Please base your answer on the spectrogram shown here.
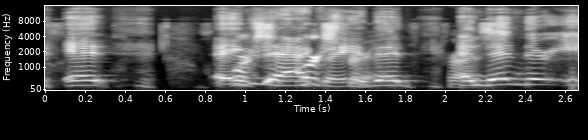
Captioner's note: laughs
